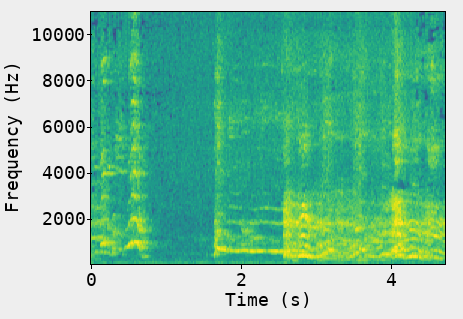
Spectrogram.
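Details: Greyhound Kramer, a pet, howling back at recordings of other howling dogs: a short yelp, then a held tonal note followed by a rougher, wavering, broken howl with yipping edges over a low background hum.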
